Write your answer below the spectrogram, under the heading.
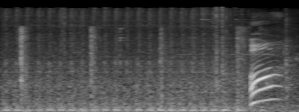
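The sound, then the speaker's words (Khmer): A motorcycle arrives with a low, steady engine rumble running throughout, topped near the end by a short, loud tonal burst. “បងសុធនជិះម៉ូតូមកដល់ល្មម”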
